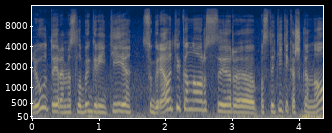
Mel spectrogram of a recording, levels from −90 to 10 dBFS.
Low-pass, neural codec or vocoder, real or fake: 14.4 kHz; vocoder, 48 kHz, 128 mel bands, Vocos; fake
